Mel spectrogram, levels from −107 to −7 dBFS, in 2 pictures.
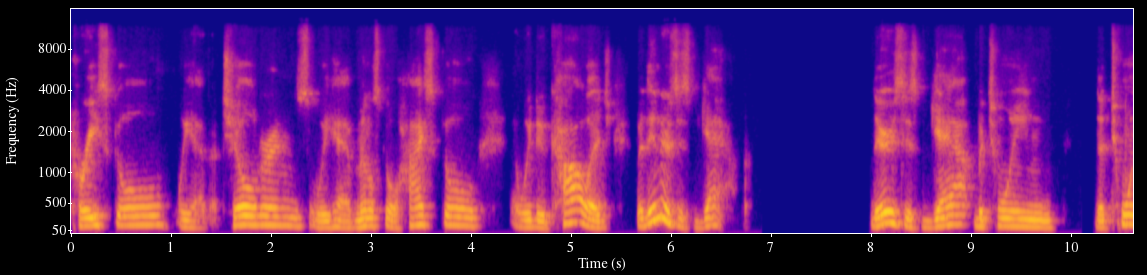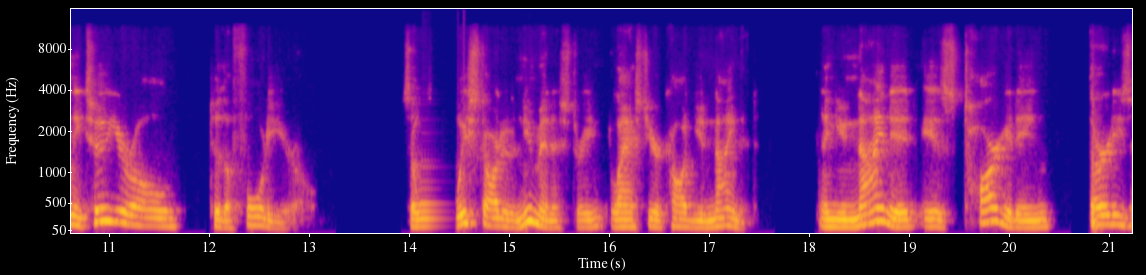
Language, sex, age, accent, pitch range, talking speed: English, male, 50-69, American, 110-145 Hz, 135 wpm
